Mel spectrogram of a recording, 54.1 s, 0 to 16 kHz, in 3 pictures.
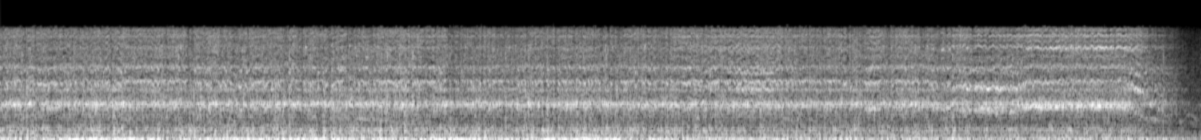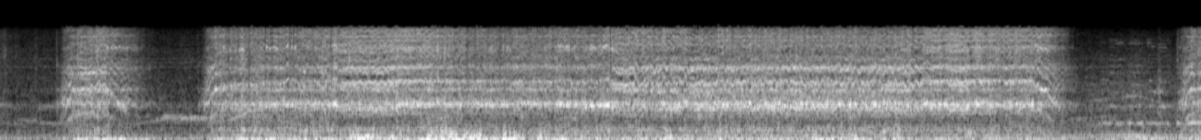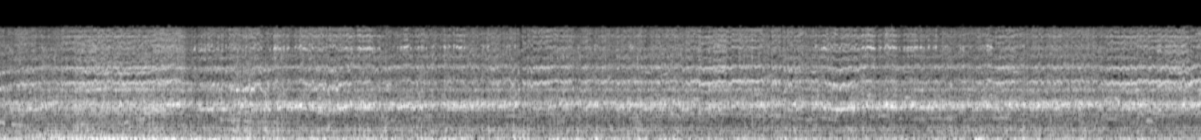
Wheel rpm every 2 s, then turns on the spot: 220, 230, 230, 220, 240, 220, 230, 220, 170, 40, 70, 220, 230, 230, 200, 200, 200, 20, 170, 220, 220, 230, 230, 220, 230, 230, 230.
none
